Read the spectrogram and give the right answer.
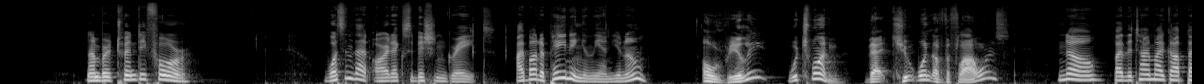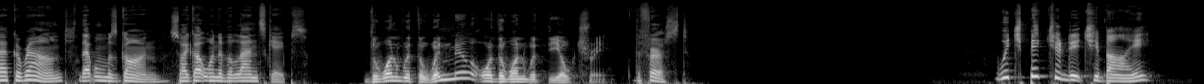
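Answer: The landscape with the windmill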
